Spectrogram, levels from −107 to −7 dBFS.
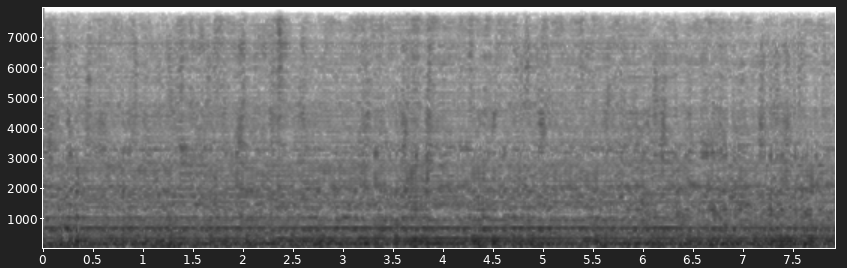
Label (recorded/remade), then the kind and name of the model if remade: remade, vocoder, HiFi-GAN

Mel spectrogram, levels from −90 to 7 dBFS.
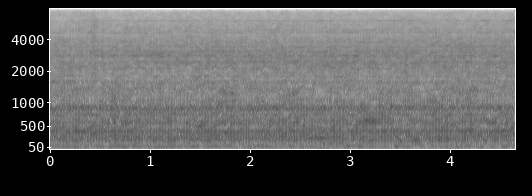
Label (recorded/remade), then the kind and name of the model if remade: remade, vocoder, Vocos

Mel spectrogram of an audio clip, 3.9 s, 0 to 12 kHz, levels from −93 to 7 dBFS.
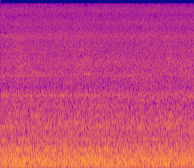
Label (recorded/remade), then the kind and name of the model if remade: recorded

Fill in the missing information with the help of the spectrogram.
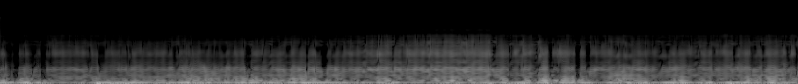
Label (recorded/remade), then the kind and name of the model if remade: remade, vocoder, BigVGAN v2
